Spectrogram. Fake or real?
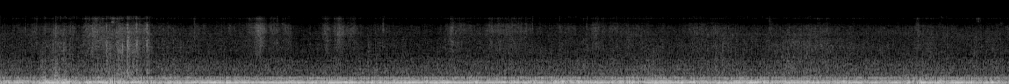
fake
